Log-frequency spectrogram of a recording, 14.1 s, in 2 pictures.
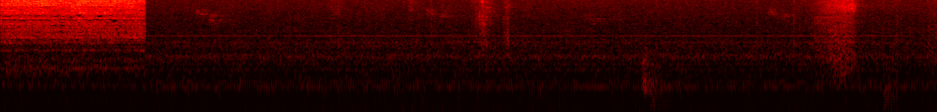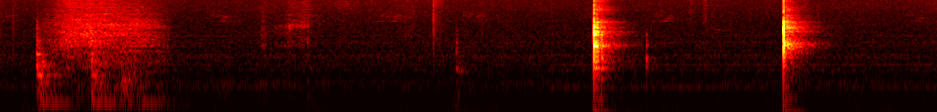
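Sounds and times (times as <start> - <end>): rustling scrape on workbench: 7.3 - 8.4
sharp knocks on workbench: 11.5 - 11.9, 12.9 - 13.2.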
